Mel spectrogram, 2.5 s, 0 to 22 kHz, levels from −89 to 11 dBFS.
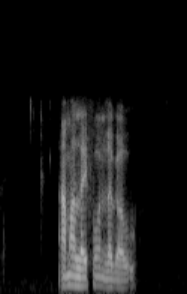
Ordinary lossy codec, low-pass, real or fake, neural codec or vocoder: Opus, 16 kbps; 5.4 kHz; fake; codec, 16 kHz in and 24 kHz out, 2.2 kbps, FireRedTTS-2 codec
